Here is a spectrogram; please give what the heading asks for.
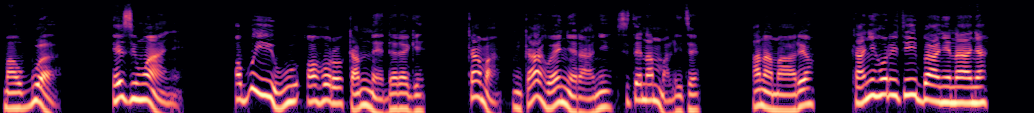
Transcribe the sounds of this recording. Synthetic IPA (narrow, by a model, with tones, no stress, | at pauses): ma˨u˨ɡ͡bu˦a̰˨ | e˦zi˦ŋʷa̰˦˨ɲɪ̰˨ | ɔ˨bʊ˦ɣi˦˨wu˦ɔ˦ɦʊ˦ɾʊ˦ka˨m̩˦ne˨de˦ɾe˦ɡɪ˦ | ka˦ma̰˨ŋ̩˨ka˦a˦ɦʊ˨e˦ɲe˨ɾa˨ɲɪ˦si˦te˦na˦m̩˦ma̰˨li˦te˦ | a˦na˨ma˨a˨ɾjɔ˦ | ka˨ɲɪ˦ɦʊ˦ɾi˦ti˦ba˦a˦˨ɲɪ˦na˦ɲa˦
